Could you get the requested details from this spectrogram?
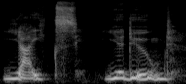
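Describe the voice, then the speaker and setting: Woman narrator, fairly high, mellow, loose playful storytelling. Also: fairly even intonation, extremely slow, creaky, breathy edge. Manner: rambling, playful. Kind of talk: casual fan story narration.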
